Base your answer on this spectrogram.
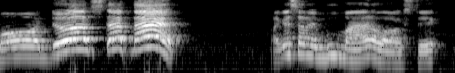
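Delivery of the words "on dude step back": high, loud exasperated yell; frustrated shout. Real, not acted. Player urging his shooter on, frustrated shout. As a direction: yell it at the game.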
